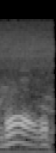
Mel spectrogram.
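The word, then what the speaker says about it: Maul: out, along with Kyle Mall, the fullback. It's pronounced M-A-U-L.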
